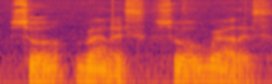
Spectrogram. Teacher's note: In fast speech, we insert re sound between the O, between O and A of Alice. So it would be pronounced as a so Ralice. · we actually pronounce the re sound even if there were no R letter separating the two vowels in the two words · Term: insertive re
